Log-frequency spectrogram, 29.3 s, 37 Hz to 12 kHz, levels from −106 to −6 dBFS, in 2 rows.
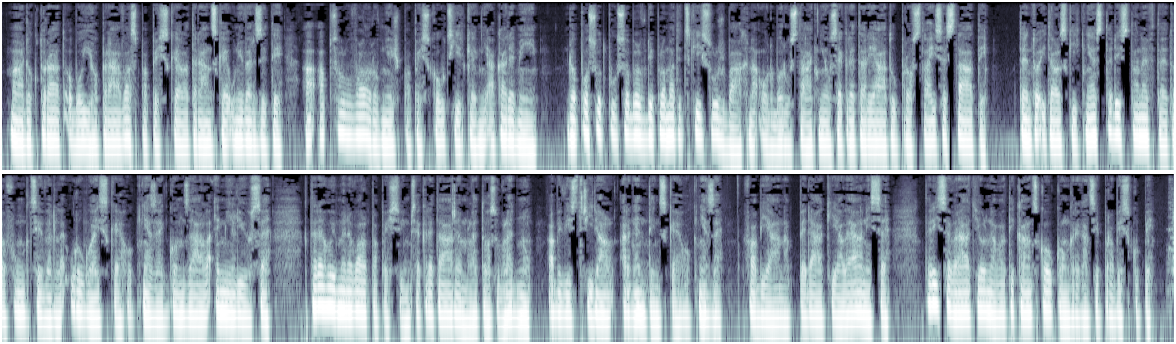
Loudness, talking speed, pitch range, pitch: -15 LUFS, 125 wpm, 85-105 Hz, 95 Hz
